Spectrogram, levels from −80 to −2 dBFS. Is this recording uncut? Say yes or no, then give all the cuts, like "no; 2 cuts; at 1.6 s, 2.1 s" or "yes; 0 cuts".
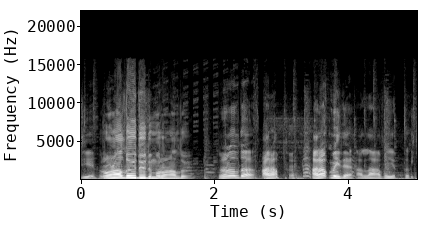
no; 1 cut; at 4.1 s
